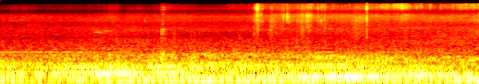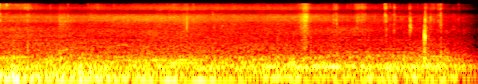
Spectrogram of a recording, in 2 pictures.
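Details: Deep engine rumble of a passing vehicle dominates, with wind and a few scattered clicks and knocks.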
